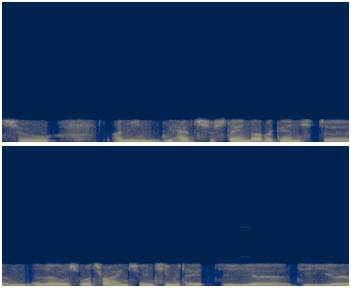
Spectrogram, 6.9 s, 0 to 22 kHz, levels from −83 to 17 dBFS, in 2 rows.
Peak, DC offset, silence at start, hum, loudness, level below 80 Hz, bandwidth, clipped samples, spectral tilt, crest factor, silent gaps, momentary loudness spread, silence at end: -6 dBFS; under 0.1%; 0 s; none; -23 LUFS; -74 dBFS; 3.7 kHz; under 0.1%; -8 dB/octave; 16 dB; none; 8 LU; 0 s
